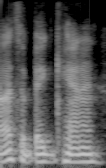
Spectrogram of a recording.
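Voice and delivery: ordinary talk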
